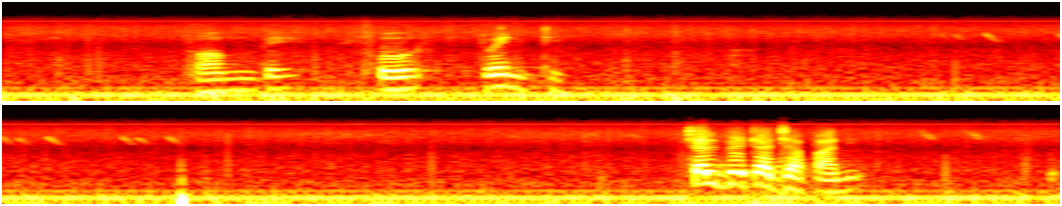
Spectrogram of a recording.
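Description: A young man hums a playful tune close by.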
